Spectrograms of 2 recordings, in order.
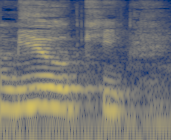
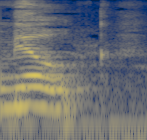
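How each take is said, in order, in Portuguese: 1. A palavra é dita com sons do português. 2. A palavra é dita com sons do inglês. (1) "falam milk" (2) "não falam milk"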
